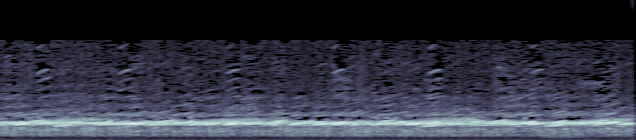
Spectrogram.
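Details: Frogs calling in the evening, a dense, unbroken high trilling chorus of many overlapping callers that holds steady throughout, with a faint low rumble underneath.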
